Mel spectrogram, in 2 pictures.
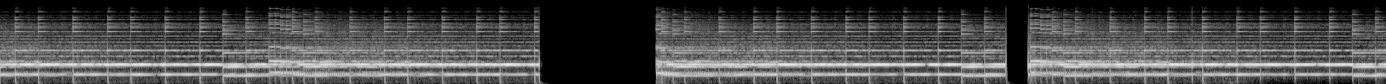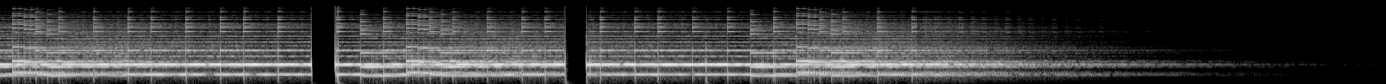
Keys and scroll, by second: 22.4 space.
